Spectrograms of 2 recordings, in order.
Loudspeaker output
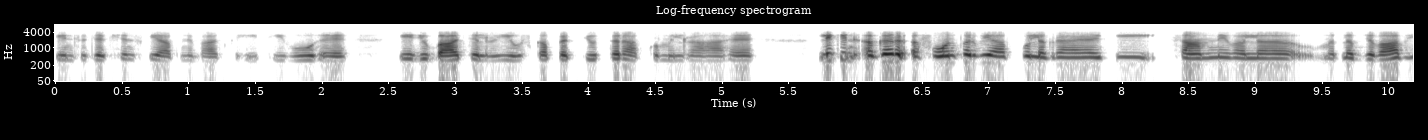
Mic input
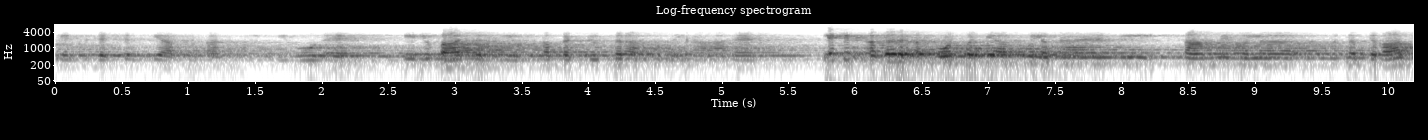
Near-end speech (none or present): none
